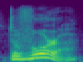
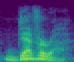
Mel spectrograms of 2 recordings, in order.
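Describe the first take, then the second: First: The stress falls on a later syllable. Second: The stress falls on the first syllable. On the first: The speaker calls it right. "That's uh, the Hebrew" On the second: The speaker calls it wrong. "because of the tendency in English to stress the first syllable"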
